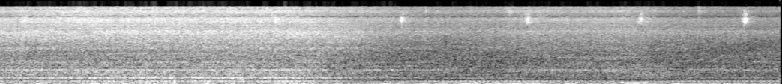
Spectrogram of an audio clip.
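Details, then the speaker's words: Tata Punch EV fast-charging, sound from front compartment: steady low even hum with faint fan-like hiss, no knocks; BMS-run cooling system keeping the battery cool during initial fast charging, normal. "तो उस समय जो battery का जो temperature है उसको maintain करने के लिए यहां पे अंदर जो इसके बीएएमएस के द्वारा जो भी कूलिंग सिस्टम है वह चलाया जा रहा है बैटरी को ठंडा रखने के लिए।"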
